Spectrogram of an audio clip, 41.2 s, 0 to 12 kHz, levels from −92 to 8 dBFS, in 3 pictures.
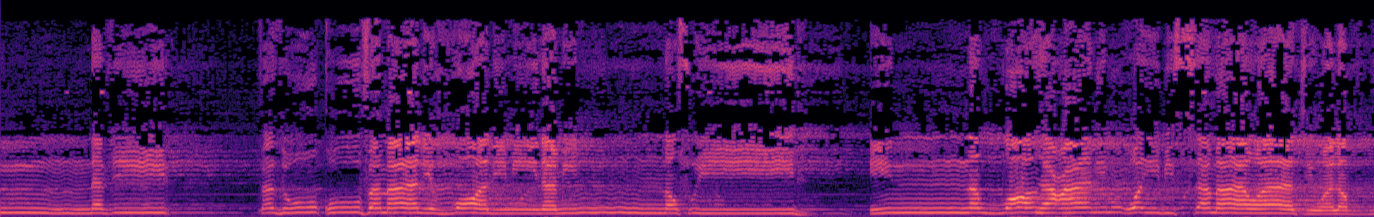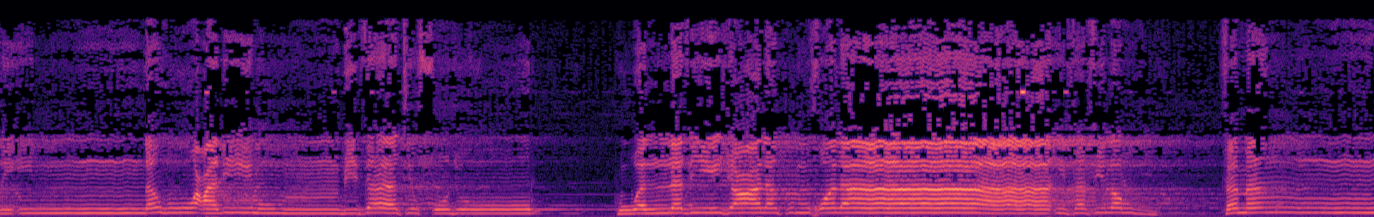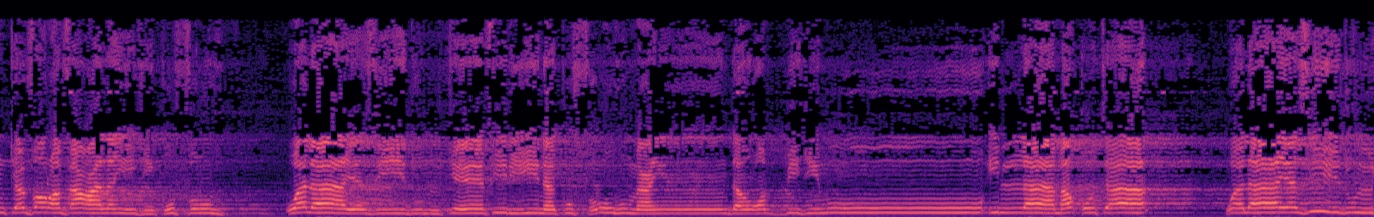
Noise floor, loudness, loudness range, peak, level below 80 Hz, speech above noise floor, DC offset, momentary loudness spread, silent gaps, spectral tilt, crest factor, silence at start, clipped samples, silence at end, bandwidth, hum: -50 dBFS; -22 LUFS; 11 LU; -6 dBFS; -64 dBFS; 27 dB; under 0.1%; 14 LU; none; -1.5 dB/octave; 18 dB; 0 s; under 0.1%; 0 s; 11.5 kHz; none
